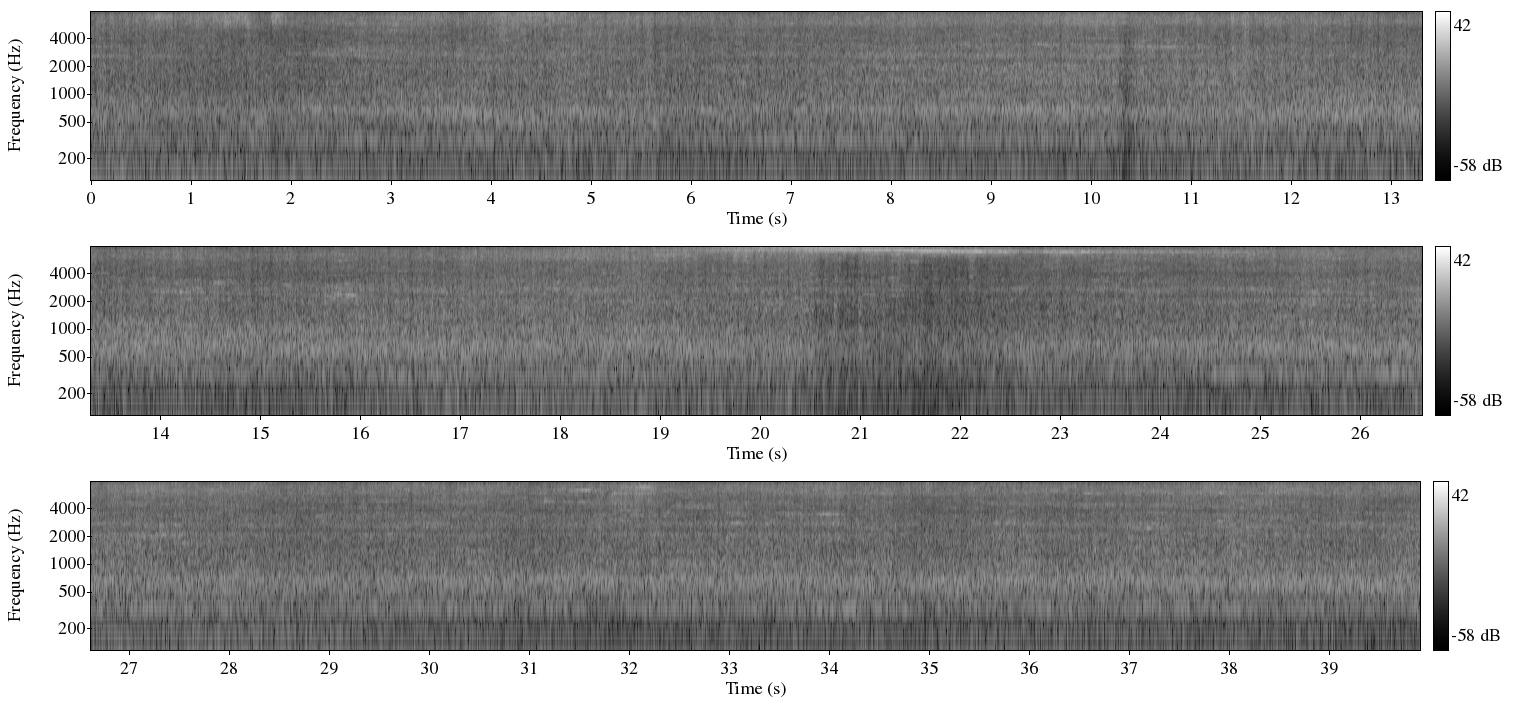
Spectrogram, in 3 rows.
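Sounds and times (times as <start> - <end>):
steel wheels rumbling on rails: 0.0 - 39.9
high wheel squeal: 0.4 - 5.2, 7.8 - 11.3, 18.8 - 29.0, 31.0 - 39.9.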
